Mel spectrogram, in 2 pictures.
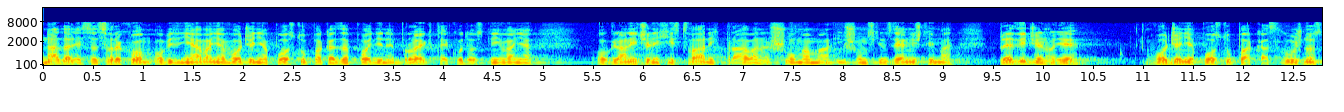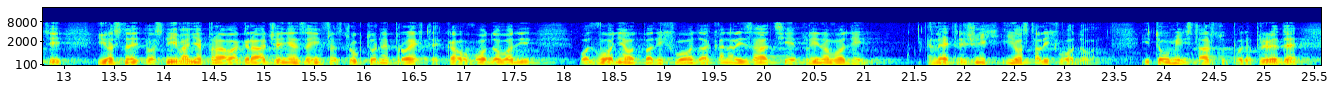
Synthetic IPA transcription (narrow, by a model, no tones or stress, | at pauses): nad̪aʎe̞sasʋr̩xo̞mo̞bje̞d̪iɲaːʋaɲaʋo̞d͡ʑe̞ɲapo̞st̪upakazapo̞je̞d̪ine̞pɾo̞je̞kt̪e̞ko̞d̪osniːʋaɲa | o̞ɡɾanit͡ʃe̞nixist̪ʋaːɾnixpɾaːʋanaʃumamaʔiʃumskimze̞mʎiʃt̪ima | pɾe̞d̪ʋid͡ʑe̞no̞je̞ | ʋo̞d͡ʑe̞ɲe̞po̞st̪upakaslˠuːʒno̞st̪iː | osniːʋaɲe̞pɾaːʋaɡɾaːd͡ʑeɲazainfɾast̪ɾukt̪uɾne̞pɾo̞je̞kt̪ʰe̞̰kao̞ʋo̞d̪o̞ʋo̞d̪i | o̞d̪ʋo̞ːd̪ɲao̞t̪̚pad̪nixʋo̞ːd̪akanalizaːt̪sije̞plino̞ʋo̞d̪i | ele̞k̚t̪ɾit͡ʃnixio̞st̪aːlixʋo̞d̪o̰ʋa̰ | it̪o̞uminist̪aɾst̪ʋupoʎʲo̞pɾiʋɾe̞d̪e̞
